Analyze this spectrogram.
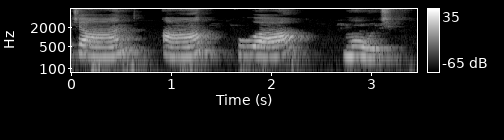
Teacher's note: अनुनासिक को बोलते समय नाक और मुंह दोनों का बराबर प्रयोग करते हैं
